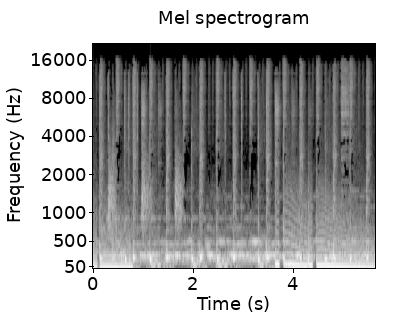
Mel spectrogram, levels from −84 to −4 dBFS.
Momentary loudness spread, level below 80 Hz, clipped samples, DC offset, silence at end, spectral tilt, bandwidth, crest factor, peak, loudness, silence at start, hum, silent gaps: 5 LU; -16 dBFS; under 0.1%; under 0.1%; 0 s; -5.5 dB/octave; 17 kHz; 12 dB; 0 dBFS; -14 LUFS; 0 s; none; none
